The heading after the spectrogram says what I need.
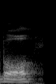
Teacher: So when I say ball, my mouth is going to be more open for that vowel. Bowl is going to be more closed and more rounded and it'll slide. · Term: O dip thong, o diphthong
